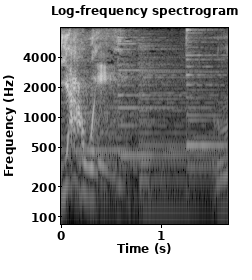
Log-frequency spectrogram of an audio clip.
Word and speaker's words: Yahweh: He said, "These four letters, which we now pronounce as Yahweh, represents the entirety of my being."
